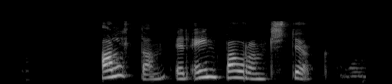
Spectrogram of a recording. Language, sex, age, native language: Icelandic, male, 9, Icelandic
